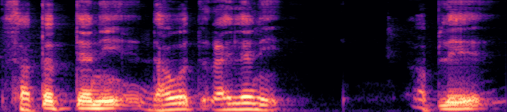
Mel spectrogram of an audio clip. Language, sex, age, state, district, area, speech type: Marathi, male, 60+, Maharashtra, Ahmednagar, urban, spontaneous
